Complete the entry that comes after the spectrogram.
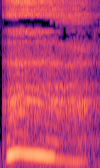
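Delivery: high drawn-out yawn sound; a big waking yawn. Acted. Little fox waking under the oak, yawning.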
